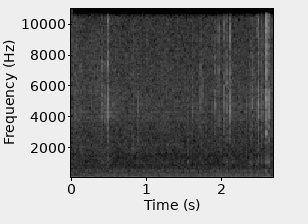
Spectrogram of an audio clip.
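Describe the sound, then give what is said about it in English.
Soft, scattered computer keyboard clicks tap out at an uneven pace over a steady low hum, fairly quiet, with no voices, as someone types text into an entry on screen. “And now hopefully when I type just over here, you'll see a little pencil.”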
